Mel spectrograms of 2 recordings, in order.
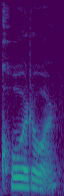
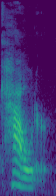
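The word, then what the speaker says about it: Cawdor: by that most disloyal traitor the Thane of corridor okay now I realize that that name is is spelled c-a-w-d-o-r but we're not going to show our Kentucky here and pronounce that cowder okay it's not cowder it's Corridor doesn't that sound more elegant anyway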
